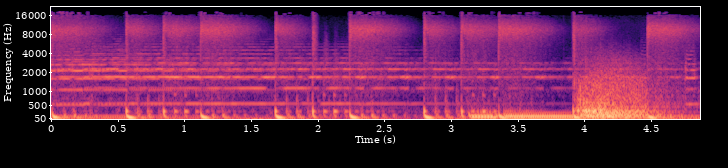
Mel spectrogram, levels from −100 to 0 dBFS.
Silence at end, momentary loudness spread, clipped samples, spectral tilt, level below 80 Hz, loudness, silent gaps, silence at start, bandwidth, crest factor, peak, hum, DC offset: 0 s; 9 LU; under 0.1%; -5.5 dB/octave; -24 dBFS; -21 LUFS; none; 0 s; 18 kHz; 16 dB; -2 dBFS; none; under 0.1%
